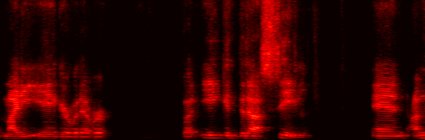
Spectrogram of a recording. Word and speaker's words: Yggdrasil: It's Yggdrasil, as in Ig, and you'll see in a lot of cases Ig refers to Odin too when they talk about mighty Ig or whatever. But Yggdrasil, and I'm not the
